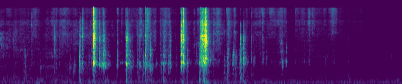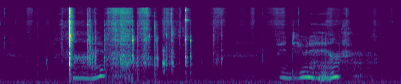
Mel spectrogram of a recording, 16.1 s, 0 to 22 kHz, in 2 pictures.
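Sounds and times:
paper rustling: 0.0 - 6.9, 9.8 - 11.6.

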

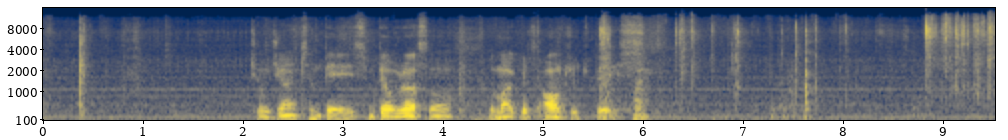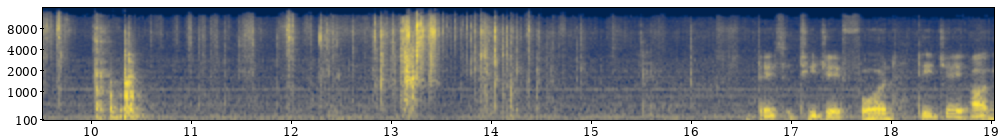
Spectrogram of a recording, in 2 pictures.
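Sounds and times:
card pack wrapper crinkling and tearing: 6.3 - 7.1, 8.8 - 9.8, 11.0 - 15.0.

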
